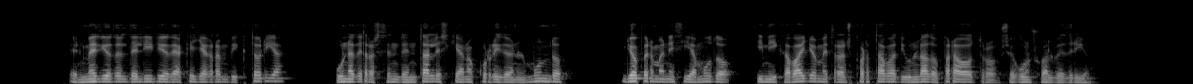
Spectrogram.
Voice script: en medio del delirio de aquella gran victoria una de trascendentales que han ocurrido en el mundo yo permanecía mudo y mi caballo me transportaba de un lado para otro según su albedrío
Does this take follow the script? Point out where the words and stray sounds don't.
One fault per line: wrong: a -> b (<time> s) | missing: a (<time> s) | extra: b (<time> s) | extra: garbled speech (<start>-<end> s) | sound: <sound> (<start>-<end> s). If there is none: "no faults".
no faults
